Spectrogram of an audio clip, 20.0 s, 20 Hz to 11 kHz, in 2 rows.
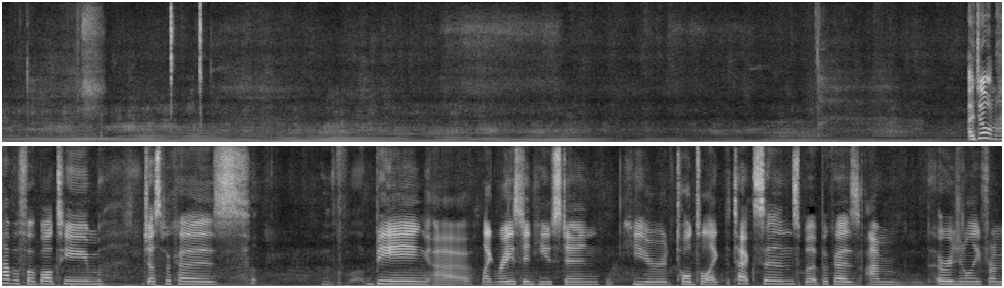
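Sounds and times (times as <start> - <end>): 
airplane engine droning overhead: 0.0 - 19.9
speech: 9.7 - 19.9.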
